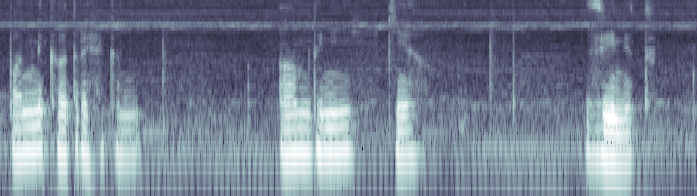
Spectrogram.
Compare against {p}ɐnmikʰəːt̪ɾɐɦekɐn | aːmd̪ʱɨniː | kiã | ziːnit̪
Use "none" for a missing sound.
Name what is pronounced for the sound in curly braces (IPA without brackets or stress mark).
p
